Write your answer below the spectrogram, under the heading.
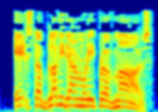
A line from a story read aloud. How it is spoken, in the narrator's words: Severo barks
